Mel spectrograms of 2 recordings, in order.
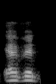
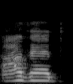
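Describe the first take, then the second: First: The word begins with an 'e' vowel. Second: The word begins with an 'a' vowel. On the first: The word stands in the middle of a phrase. "Eved is the word for servant or slave" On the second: The sentence or phrase has ended. "We know we've come to the end of a sentence or a phrase when a e word becomes an a word"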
